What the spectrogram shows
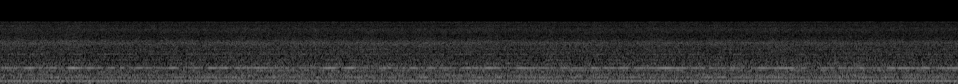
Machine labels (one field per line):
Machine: fan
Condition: normal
